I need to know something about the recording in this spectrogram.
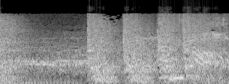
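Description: Loud stage dance music built on heavy drum hits: one at the start, another just under a second in, and the full music coming back about a second and a half in.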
